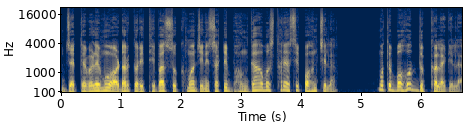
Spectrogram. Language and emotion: Odia, sad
